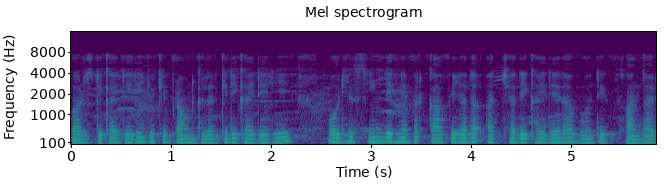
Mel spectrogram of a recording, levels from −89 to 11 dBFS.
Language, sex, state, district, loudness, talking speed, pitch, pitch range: Hindi, male, Rajasthan, Churu, -39 LUFS, 275 wpm, 125 Hz, 120-135 Hz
